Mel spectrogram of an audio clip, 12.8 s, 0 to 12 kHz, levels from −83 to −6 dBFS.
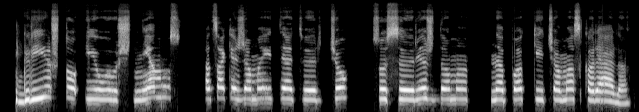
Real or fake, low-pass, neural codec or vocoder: fake; 10.8 kHz; vocoder, 24 kHz, 100 mel bands, Vocos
